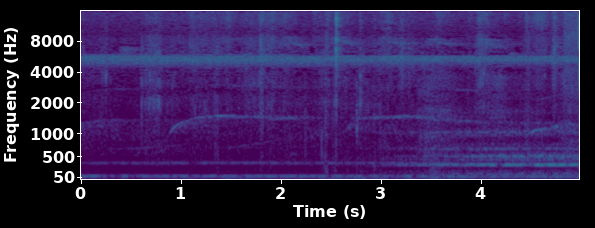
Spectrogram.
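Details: A distant siamang in Sumatran tropical forest near a small stream gives loud, echoing, rising whooping notes, each sliding upward, repeated every second or two, over a steady insect drone and low forest rumble.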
